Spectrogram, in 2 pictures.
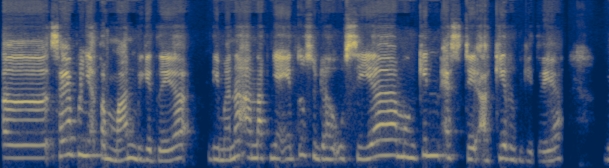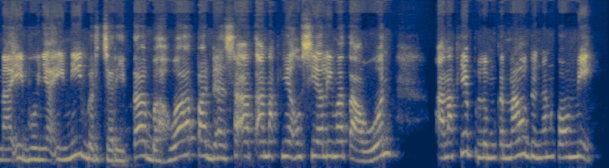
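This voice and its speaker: A woman giving a parenting webinar talk, explaining calmly with frequent fillers and tag questions. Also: sits high, moderate pace. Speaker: parenting speaker.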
